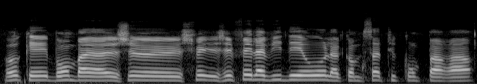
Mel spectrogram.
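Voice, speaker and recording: A man's voice: high-pitched, flat delivery, measured pace. A man chatting hesitantly in a casual amateur radio contact, using call signs and frequent tag words. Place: outdoors in a city park. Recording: clearly noisy outdoor recording with clicks.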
